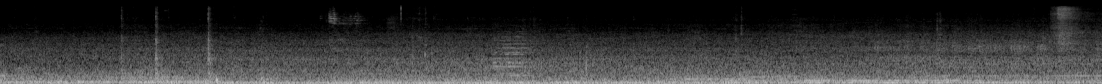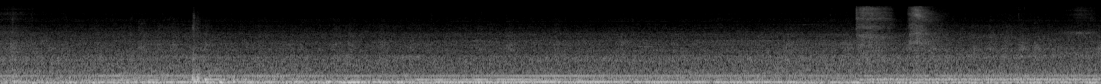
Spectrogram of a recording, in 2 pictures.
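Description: Fire ladder truck's diesel engine idling with a steady low rumble. A steady hum joins about halfway through, and short hisses of air come about ten seconds in and again near the end.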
